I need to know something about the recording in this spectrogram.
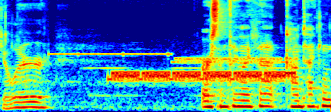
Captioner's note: graphic reverberating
